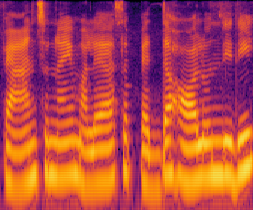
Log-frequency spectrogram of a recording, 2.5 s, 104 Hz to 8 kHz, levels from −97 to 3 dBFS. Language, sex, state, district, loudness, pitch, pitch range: Telugu, female, Andhra Pradesh, Sri Satya Sai, -13 LUFS, 210 Hz, 185-220 Hz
